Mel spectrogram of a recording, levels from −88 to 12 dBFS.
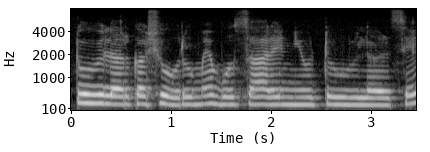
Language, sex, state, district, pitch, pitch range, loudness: Hindi, female, Bihar, Katihar, 220 Hz, 215-240 Hz, -16 LUFS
